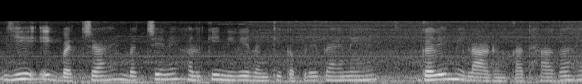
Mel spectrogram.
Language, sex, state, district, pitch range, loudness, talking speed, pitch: Hindi, female, Chhattisgarh, Raipur, 185-225 Hz, -18 LUFS, 205 wpm, 200 Hz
